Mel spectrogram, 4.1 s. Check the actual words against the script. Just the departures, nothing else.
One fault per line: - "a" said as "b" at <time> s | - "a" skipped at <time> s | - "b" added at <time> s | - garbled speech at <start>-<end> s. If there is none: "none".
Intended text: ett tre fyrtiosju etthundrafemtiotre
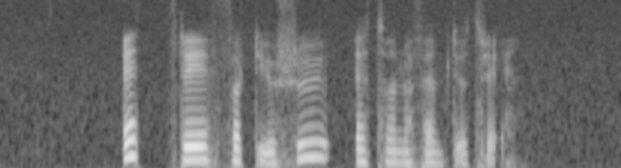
none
